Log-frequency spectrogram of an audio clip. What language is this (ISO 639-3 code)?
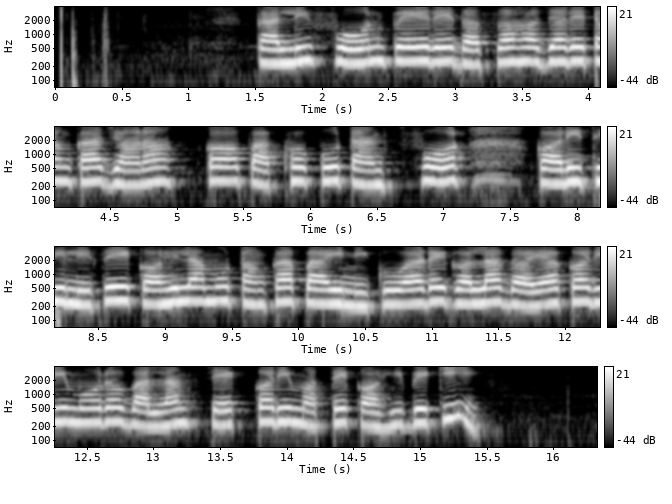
ori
